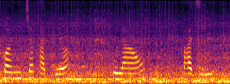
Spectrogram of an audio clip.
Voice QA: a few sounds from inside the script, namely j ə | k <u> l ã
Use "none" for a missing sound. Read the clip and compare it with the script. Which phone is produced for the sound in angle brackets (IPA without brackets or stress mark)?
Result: u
